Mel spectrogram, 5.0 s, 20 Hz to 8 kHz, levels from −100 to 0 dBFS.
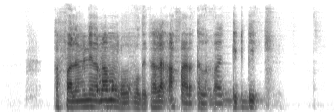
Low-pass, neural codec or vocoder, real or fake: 7.2 kHz; codec, 44.1 kHz, 1.7 kbps, Pupu-Codec; fake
